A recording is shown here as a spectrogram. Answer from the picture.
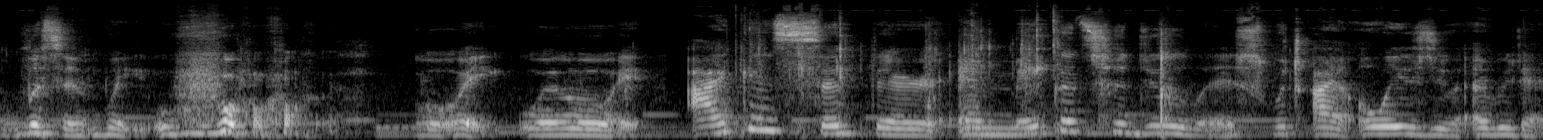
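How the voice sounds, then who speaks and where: Music plays in the background as a woman with an American accent speaks at a fairly slow pace with lively intonation. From Iowa, USA. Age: 20s. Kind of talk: casual chatty talk to camera. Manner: chatty, rambling.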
